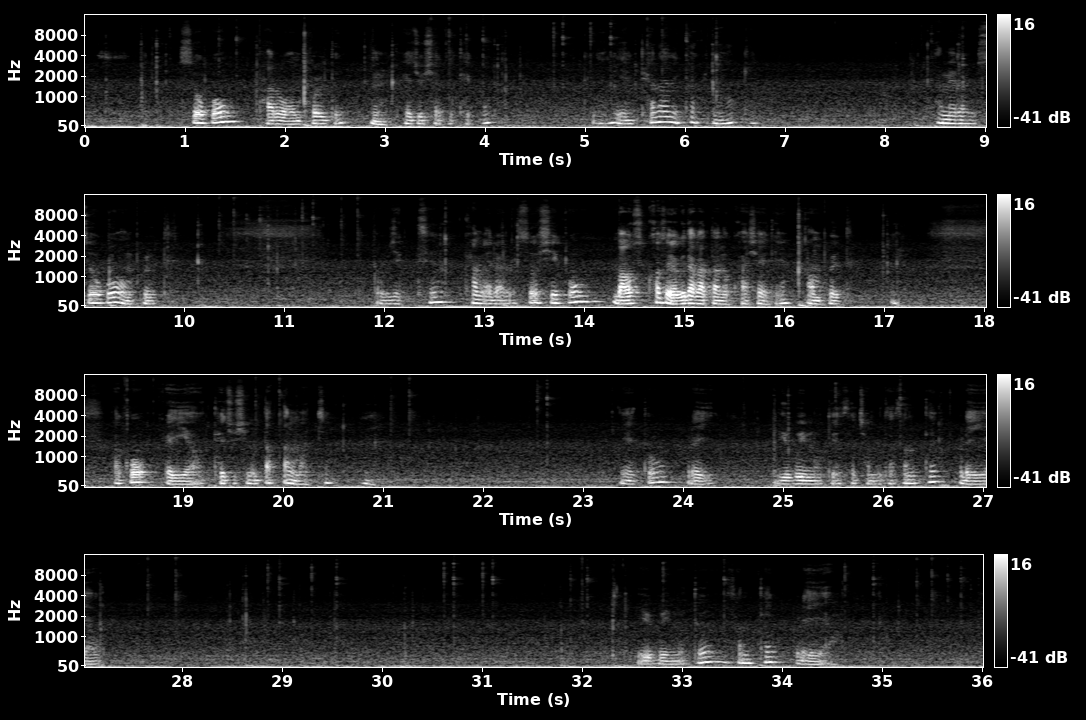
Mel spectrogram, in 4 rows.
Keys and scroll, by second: 0.5 ctrl+alt+shift+c, 2.1 alt+d, 4.1 alt+w, 5.3 alt+`, 8.2 ctrl+shift+c, 9.2 d, 10.9 alt+w, 11.8 alt+`, 13.1 ctrl+shift+c, 16.1 d, 18.6 alt+z, 20.1 alt+`, 20.7 w, 21.4 alt+`, 23.7 z, 24.8 alt+4, 26.5 z, 28.6 alt+w, 29.4 alt+`, 30.6 alt+`, 32.2 alt+4, 33.7 z, 34.9 alt+`.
